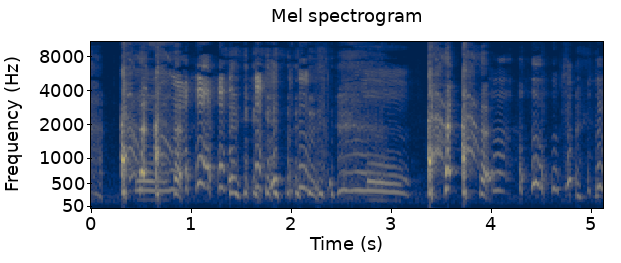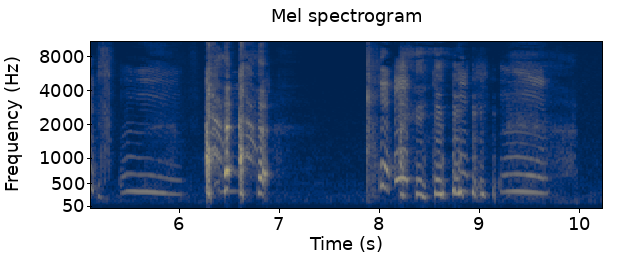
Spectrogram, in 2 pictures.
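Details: Four bouts of short, explosive coughing bursts, each running into a drawn-out voiced laugh-like sound: repeated coughing mixed with laughter.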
